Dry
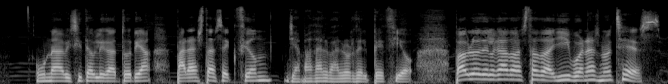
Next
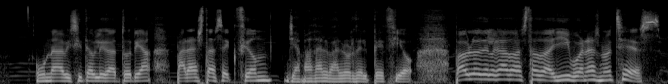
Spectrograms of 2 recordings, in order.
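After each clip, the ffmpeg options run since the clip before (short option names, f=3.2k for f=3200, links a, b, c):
-af "alimiter=limit=-16.5dB:level=0:latency=1:release=22,volume=-3dB"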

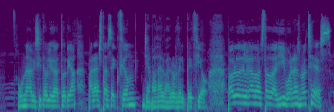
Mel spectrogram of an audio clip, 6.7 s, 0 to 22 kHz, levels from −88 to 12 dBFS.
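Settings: -af "flanger=delay=8:depth=7.2:regen=63:speed=0.6:shape=triangular,volume=2dB"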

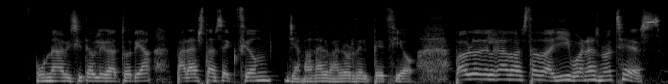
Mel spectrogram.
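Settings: -af "agate=range=-42dB:threshold=-48dB:ratio=16:detection=peak,volume=-3.5dB"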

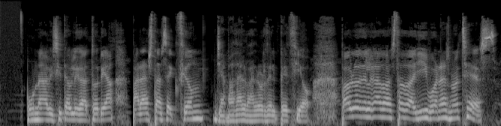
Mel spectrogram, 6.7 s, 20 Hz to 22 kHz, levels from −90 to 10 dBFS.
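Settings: -af "acompressor=mode=upward:threshold=-40dB:ratio=2.5,volume=8.5dB"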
